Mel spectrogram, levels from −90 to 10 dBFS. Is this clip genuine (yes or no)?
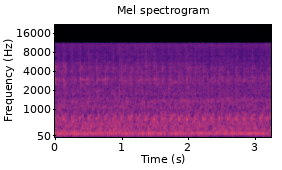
no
